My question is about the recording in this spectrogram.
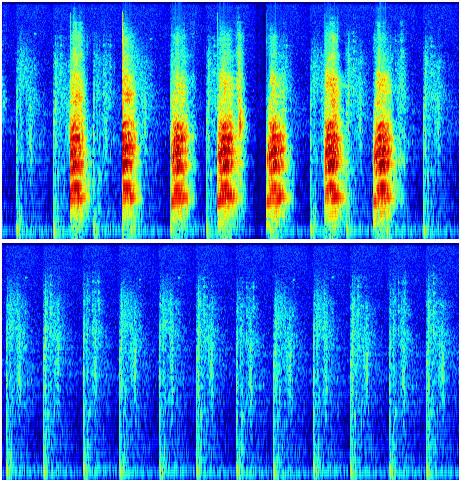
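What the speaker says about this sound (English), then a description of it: "I forgot the name of that dog that's currently barking" A pet dog barks repeatedly in the background, about seven loud, evenly spaced barks followed by a long run of fainter, quicker yaps, each one sharp and alone with no talk over them.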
